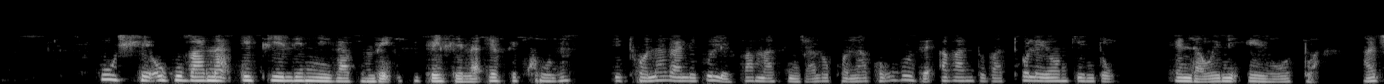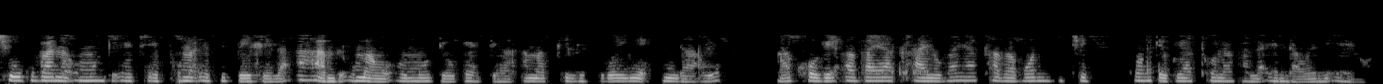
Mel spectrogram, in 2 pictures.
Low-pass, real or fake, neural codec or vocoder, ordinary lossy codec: 7.2 kHz; real; none; AAC, 16 kbps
